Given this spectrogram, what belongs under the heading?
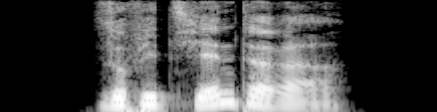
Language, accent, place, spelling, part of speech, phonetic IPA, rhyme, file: German, Germany, Berlin, suffizienterer, adjective, [zʊfiˈt͡si̯ɛntəʁɐ], -ɛntəʁɐ, De-suffizienterer.ogg
- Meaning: inflection of suffizient: 1. strong/mixed nominative masculine singular comparative degree 2. strong genitive/dative feminine singular comparative degree 3. strong genitive plural comparative degree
